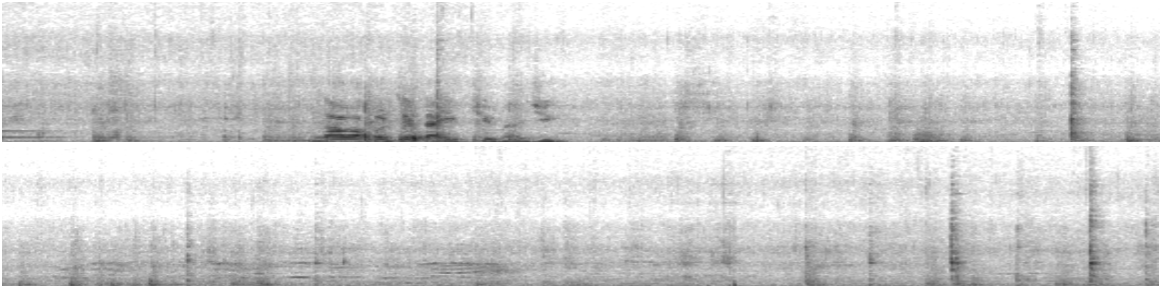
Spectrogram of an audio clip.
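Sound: spices, green chillies and garlic frying in a pan

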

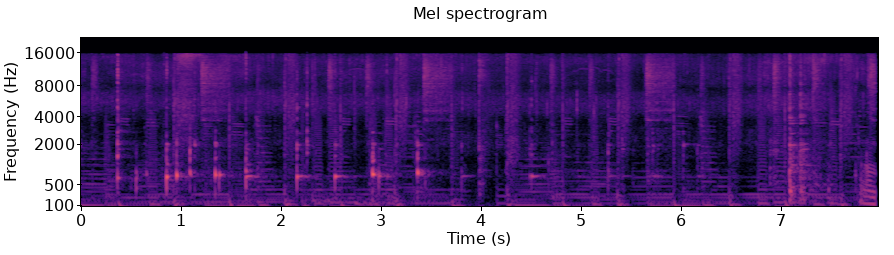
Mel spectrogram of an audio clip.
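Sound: onion added to melted bacon fat in pan

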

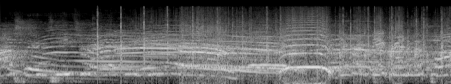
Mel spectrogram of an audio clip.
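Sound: crowd cheering and applauding for a teacher award

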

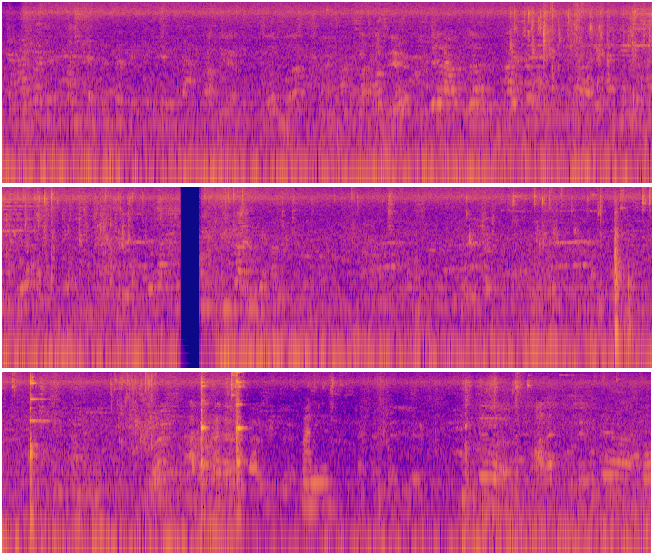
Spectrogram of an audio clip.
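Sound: straining water from cooked crabs

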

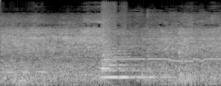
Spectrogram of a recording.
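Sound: train arriving at station

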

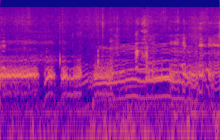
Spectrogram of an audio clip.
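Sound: chickens clucking

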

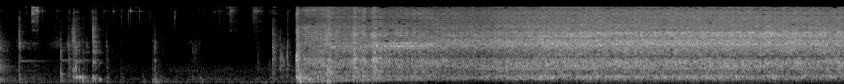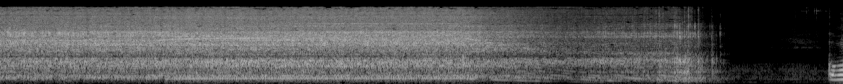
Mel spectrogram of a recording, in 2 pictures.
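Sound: blender blending avocado seed, Nivea cream and grape seed oil

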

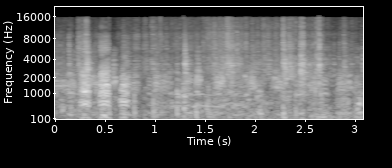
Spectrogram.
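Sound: geese honking

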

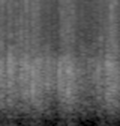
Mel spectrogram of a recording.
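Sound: audience applause

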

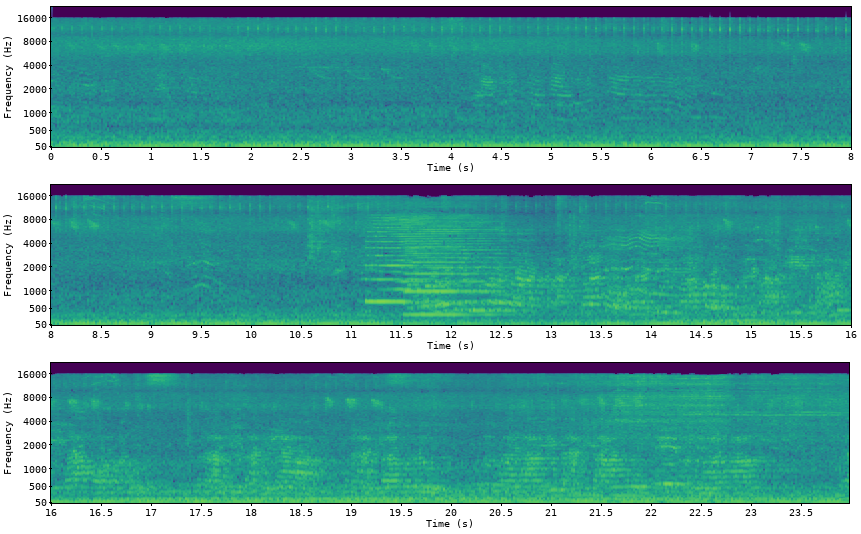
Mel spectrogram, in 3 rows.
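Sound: Rapid train 170 entering Ban Pong station

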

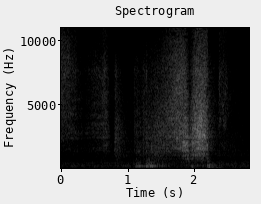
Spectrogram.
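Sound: sanding wooden dovetail drawer joints

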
